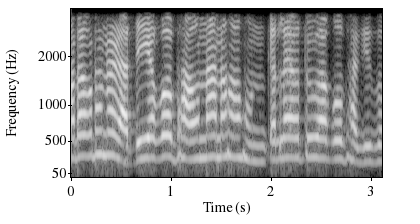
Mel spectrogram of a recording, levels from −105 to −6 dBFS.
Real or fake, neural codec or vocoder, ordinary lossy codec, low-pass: real; none; none; 3.6 kHz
